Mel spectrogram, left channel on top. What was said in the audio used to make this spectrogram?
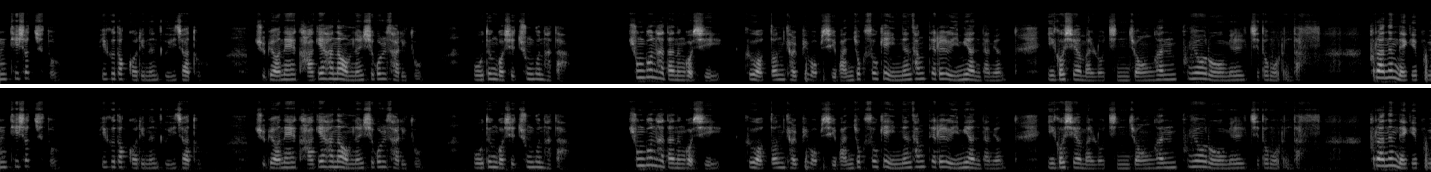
티셔츠도, 삐그덕거리는 의자도, 주변에 가게 하나 없는 시골살이도, 모든 것이 충분하다. 충분하다는 것이 그 어떤 결핍 없이 만족 속에 있는 상태를 의미한다면 이것이야말로 진정한 풍요로움일지도 모른다. 프라는 내게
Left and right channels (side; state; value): both; normal; correlation 0.92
